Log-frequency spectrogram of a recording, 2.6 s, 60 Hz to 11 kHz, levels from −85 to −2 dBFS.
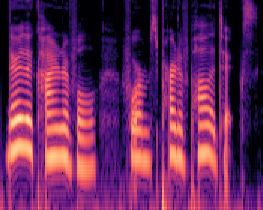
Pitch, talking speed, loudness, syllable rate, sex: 220 Hz, 160 wpm, -18 LUFS, 5.2 syllables/s, female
